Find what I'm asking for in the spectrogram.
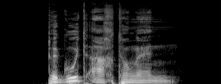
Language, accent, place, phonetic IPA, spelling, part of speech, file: German, Germany, Berlin, [bəˈɡuːtˌʔaxtʊŋən], Begutachtungen, noun, De-Begutachtungen.ogg
- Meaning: plural of Begutachtung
